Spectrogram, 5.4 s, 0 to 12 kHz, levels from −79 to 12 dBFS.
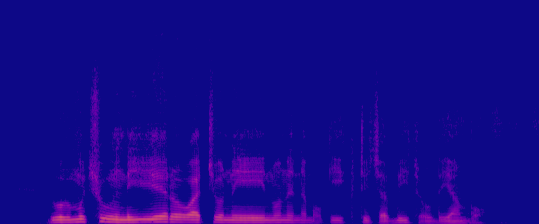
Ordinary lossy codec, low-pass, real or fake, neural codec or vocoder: none; none; fake; codec, 24 kHz, 0.5 kbps, DualCodec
